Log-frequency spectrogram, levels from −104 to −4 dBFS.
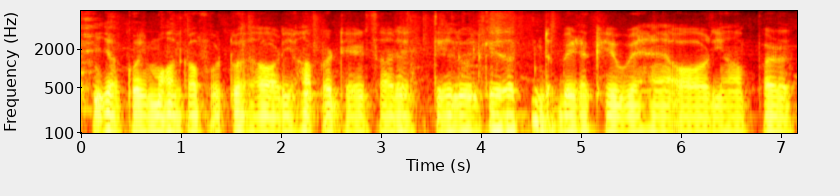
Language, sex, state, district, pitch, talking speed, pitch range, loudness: Hindi, male, Bihar, Araria, 90 Hz, 165 wpm, 90-95 Hz, -20 LUFS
